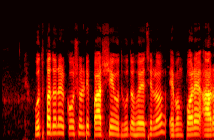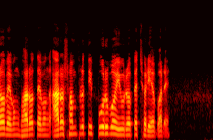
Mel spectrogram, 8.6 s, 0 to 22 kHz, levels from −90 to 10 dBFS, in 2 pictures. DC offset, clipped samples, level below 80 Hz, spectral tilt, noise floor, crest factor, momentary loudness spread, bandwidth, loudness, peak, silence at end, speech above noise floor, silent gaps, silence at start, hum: under 0.1%; under 0.1%; -68 dBFS; -6 dB/octave; -72 dBFS; 22 dB; 15 LU; 9.8 kHz; -22 LUFS; 0 dBFS; 0.95 s; 50 dB; none; 0.7 s; none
